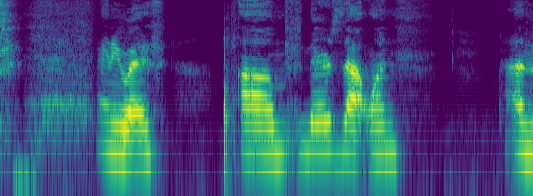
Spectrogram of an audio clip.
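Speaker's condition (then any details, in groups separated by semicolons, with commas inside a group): Cerebral palsy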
